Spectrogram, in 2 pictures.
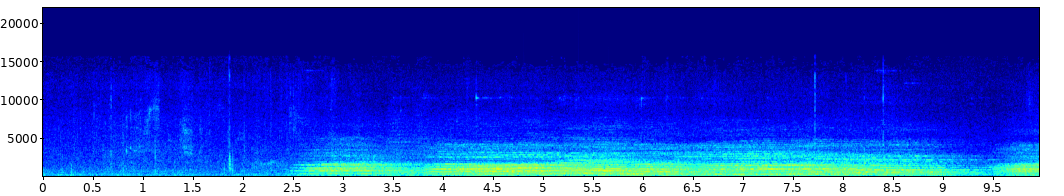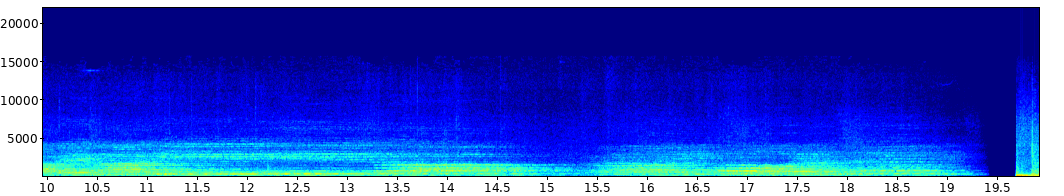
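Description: A group of voices singing a hymn together in a large church. The singing starts a few seconds in and runs in several long phrases with short pauses between them, then cuts off abruptly near the end.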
